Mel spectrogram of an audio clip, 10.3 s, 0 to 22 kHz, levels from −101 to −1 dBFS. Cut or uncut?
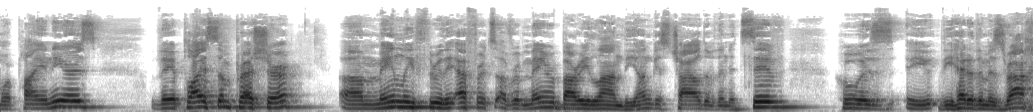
uncut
